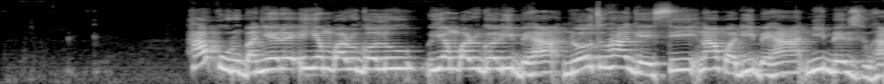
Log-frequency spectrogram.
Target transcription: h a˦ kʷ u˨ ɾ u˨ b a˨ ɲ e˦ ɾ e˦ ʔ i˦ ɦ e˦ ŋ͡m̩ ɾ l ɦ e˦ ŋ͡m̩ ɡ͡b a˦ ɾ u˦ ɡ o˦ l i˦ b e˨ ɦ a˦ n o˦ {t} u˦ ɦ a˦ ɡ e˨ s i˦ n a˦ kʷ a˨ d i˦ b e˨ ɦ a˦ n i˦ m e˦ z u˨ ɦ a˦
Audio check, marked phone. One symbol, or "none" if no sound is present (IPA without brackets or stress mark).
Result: t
